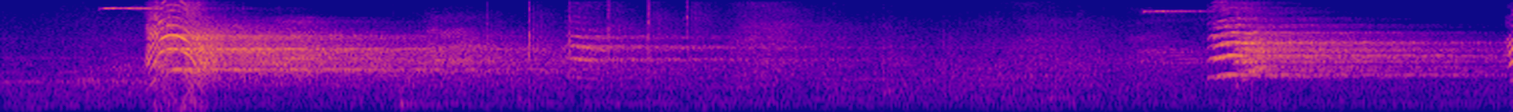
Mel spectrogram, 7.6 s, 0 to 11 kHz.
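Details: Belugas Gray, Nana and Mirai in training at Port of Nagoya Public Aquarium, 7 June 2022: two loud buzzy, harmonic bursts about five seconds apart, with scattered clicks and faint thin tones between them.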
